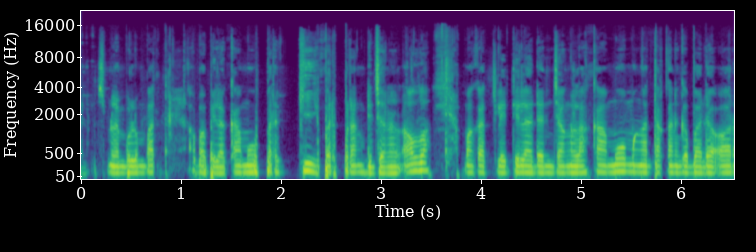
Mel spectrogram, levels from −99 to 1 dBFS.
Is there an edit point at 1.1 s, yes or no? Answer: yes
